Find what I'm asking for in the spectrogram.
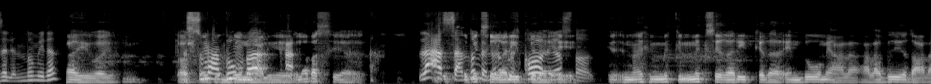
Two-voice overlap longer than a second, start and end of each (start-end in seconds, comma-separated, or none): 1.8-3.0, 4.5-5.9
